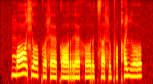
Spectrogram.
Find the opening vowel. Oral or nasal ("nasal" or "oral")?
oral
